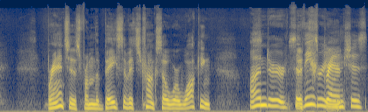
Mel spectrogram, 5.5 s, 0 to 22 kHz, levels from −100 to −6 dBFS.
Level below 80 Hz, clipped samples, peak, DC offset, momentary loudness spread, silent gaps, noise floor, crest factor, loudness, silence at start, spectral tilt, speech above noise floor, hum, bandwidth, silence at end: -50 dBFS; under 0.1%; -2 dBFS; 1%; 7 LU; none; -47 dBFS; 16 dB; -17 LUFS; 0.7 s; -5.5 dB/octave; 31 dB; none; 17.5 kHz; 0.05 s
